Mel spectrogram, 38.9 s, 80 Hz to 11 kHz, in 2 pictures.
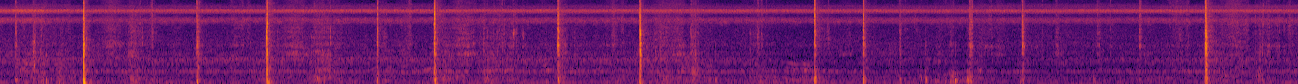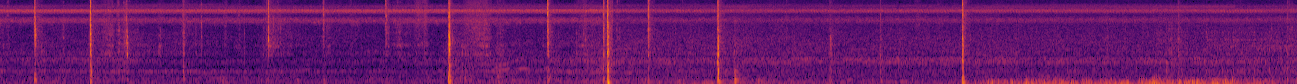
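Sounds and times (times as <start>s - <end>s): insects chorus: 0.0s - 38.9s.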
